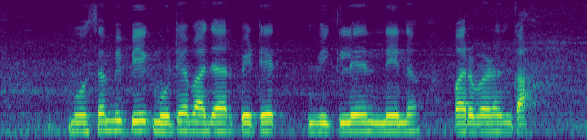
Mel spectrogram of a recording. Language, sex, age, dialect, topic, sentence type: Marathi, male, 18-24, Varhadi, agriculture, question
